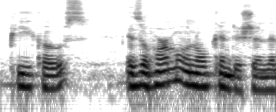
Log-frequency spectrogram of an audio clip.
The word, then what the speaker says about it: PCOS: Polycystic ovarian syndrome PCOS often shortened and pronounced picose is a hormonal condition that impacts women in childbearing years believed to have a genetic component.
